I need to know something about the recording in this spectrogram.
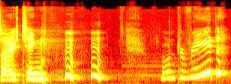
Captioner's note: chuckles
